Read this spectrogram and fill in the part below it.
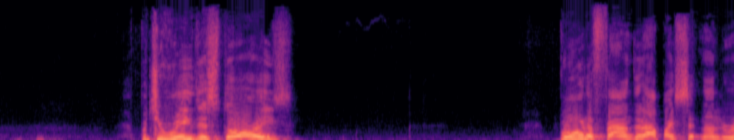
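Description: An older man speaks with animation in bursts, as if lecturing.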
